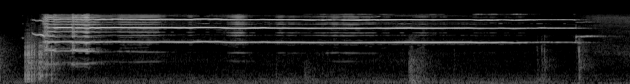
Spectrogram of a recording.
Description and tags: degonflage aigu
various noises taken while having fun with balloons.
recorded with a sony MD, then re-recorded on my comp using ableton live and a m-audio usb quattro soundcard. then sliced in audacity.
air, indoor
